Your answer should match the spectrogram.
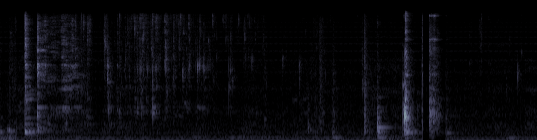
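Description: Cooked elbow pasta being scooped from its cooking water and dropped into a stainless steel skillet of tomato sauce: dripping water, soft wet plops and clinks of a metal utensil against the pan. Two louder knocks come near the end.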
